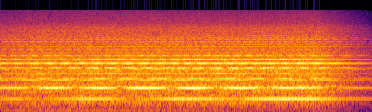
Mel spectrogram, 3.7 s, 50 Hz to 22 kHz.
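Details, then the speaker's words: Bitmain Antminer S21 XP air-cooled Bitcoin miner after about 24 hours mining: loud steady fan roar with a clear high whine on top, holding even pitch until it winds down; normal fan noise. "yeah this thing oh my ears my ears are ringing it's it's very [Applause] [Music] loud it's very loud"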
